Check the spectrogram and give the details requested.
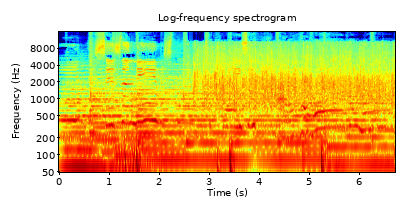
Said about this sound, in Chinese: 呃，在晚安之前啊，这个要说一件事儿，那个先别鼓掌了，停停停。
